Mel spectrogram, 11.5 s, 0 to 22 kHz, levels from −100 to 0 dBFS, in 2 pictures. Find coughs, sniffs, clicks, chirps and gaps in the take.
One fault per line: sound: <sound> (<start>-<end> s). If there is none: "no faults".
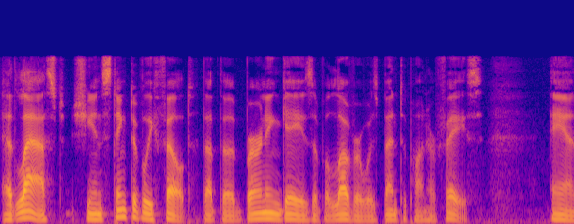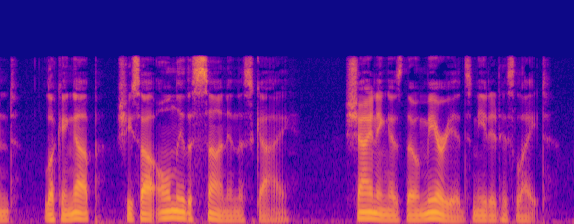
no faults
